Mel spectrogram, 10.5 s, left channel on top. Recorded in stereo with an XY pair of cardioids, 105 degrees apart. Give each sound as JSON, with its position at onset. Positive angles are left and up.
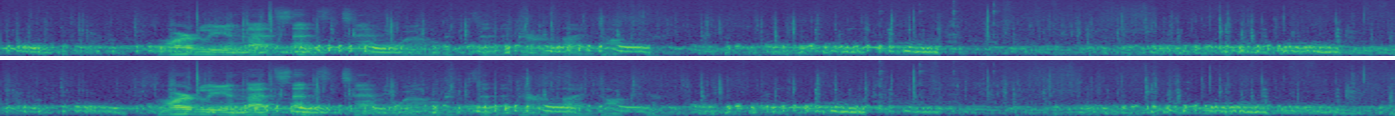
{"t": 1.2, "sound": "a man speaking", "azimuth_deg": -55, "distance_m": 1.3}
